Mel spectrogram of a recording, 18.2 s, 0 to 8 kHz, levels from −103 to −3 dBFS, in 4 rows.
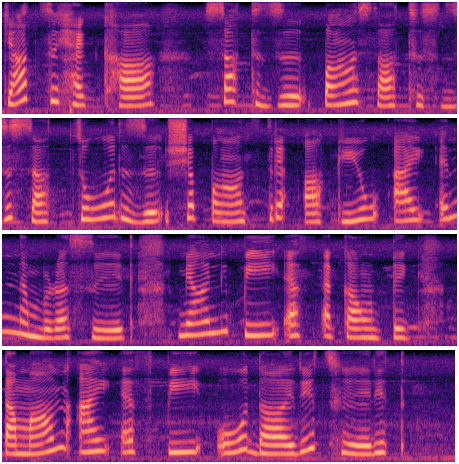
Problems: constant background noise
